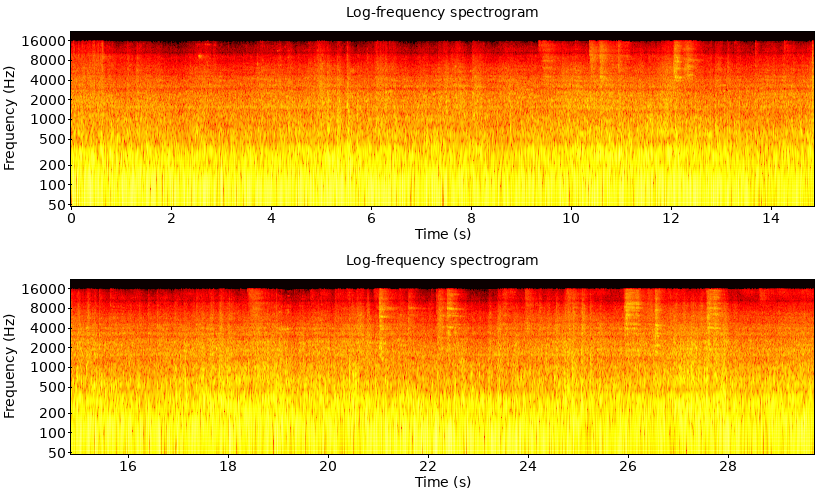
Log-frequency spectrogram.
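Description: Loaded freight cars (steel-coil cars and gondolas) rolling past at close range: a steady, loud rumble of steel wheels on rail with a clickety-clack over the rail joints. Brief high-pitched wheel squeals come in now and then, more of them in the second half.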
